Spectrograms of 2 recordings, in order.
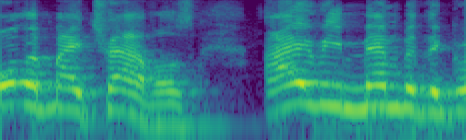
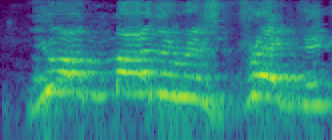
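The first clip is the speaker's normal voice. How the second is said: screaming, higher pitch; 9 semitones higher, 3 dB louder than usual. Retelling screaming to five thousand people: imitating himself screaming. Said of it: "I'm screaming".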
